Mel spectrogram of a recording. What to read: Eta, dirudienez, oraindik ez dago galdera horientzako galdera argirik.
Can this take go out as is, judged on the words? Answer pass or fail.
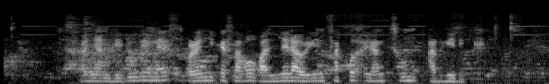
fail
